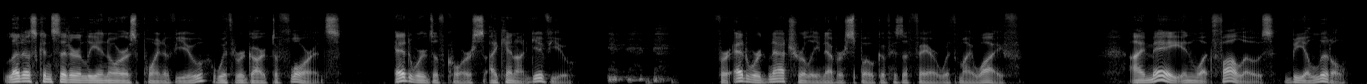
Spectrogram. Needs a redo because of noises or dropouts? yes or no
yes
